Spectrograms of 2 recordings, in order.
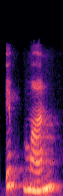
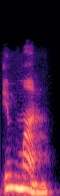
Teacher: peristiwa perubahan konsonan letup menjadi konsonan senggau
